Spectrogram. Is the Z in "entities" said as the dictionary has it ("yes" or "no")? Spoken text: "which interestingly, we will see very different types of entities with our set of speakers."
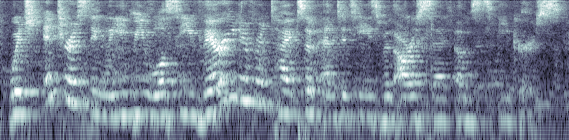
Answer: yes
